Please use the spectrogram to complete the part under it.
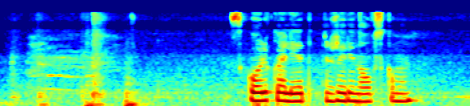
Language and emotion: Russian, neutral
